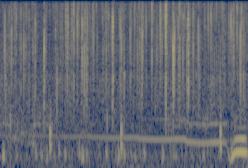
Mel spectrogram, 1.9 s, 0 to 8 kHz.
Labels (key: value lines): label: biophony, cascading saw
recorder: SoundTrap 600 or HydroMoth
